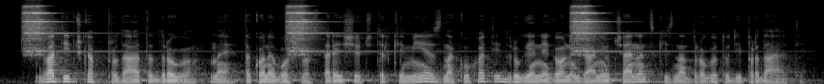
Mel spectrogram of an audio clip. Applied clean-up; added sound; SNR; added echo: none; Doorbell; 0 dB; none.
